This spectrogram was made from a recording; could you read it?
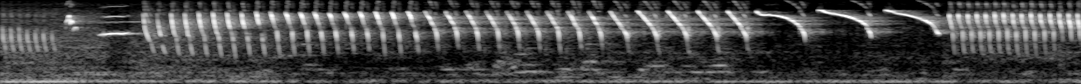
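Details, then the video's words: Old canary singing on a sunny morning, phone-recorded: a long fast trill of rapid high notes, then three slurred descending whistles and a final burst, with faint low hum beneath. "The Beautiful Sound of an Old Canary, in a Sunny Morning"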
